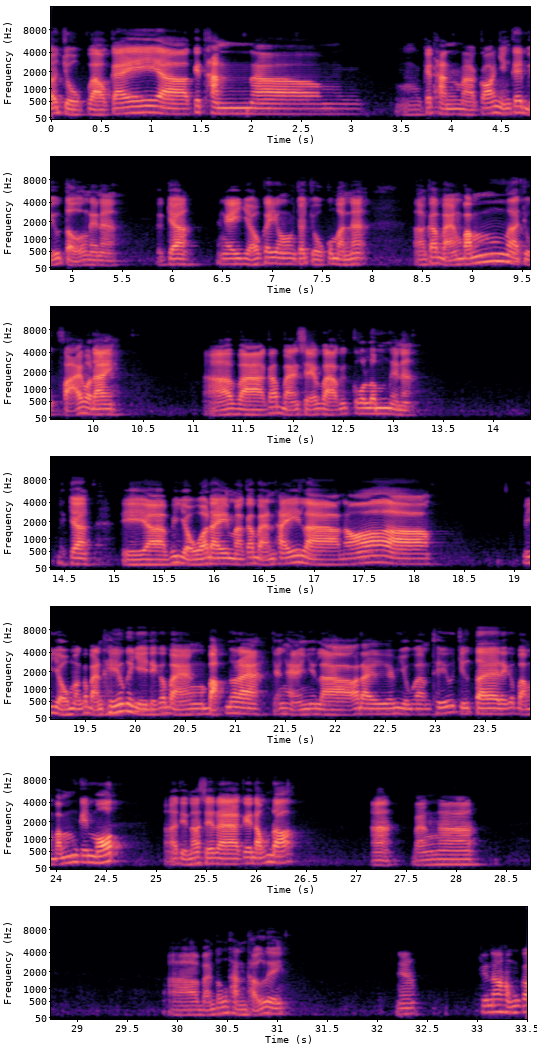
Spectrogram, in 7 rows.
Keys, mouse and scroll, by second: 0.0 click, 9.3 right click, 14.3 right click, 18.2-19.7 drag, 19.7-24.2 right drag, 24.2-27.6 drag, 27.6 alt+Tab.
